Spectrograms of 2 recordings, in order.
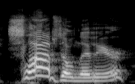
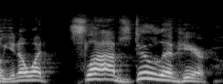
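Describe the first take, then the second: First: A high, loud, slow "Slobs don't live here"; indignant declaration. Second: A high, very slow "Slobs do live here" with weight on "do"; bitter reversal. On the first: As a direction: lay down the law word by word. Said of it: "And she's like". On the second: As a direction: give up in sarcastic defeat. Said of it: "And then she's like, No". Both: Retold or imitated.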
